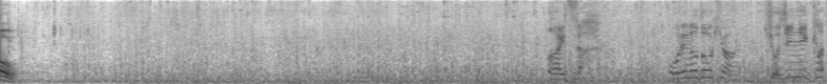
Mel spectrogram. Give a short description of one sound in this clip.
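Many horses gallop with a low rumble of hooves.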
